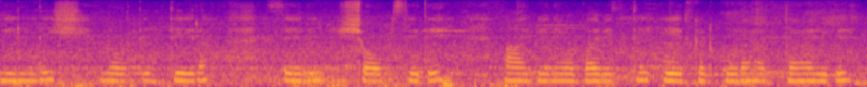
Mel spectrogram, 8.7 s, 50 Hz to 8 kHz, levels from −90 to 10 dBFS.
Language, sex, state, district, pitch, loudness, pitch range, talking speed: Kannada, female, Karnataka, Bijapur, 205 Hz, -16 LUFS, 200-210 Hz, 90 wpm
